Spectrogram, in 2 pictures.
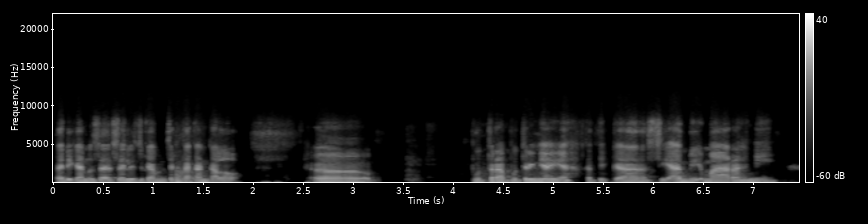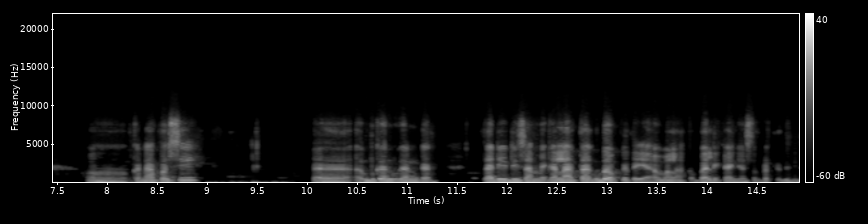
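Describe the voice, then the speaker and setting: A woman's voice: medium pitch, a bit bright, dry recording. A woman moderating an online parenting webinar, politely reading out audience questions with many hesitant fillers over a video call.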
